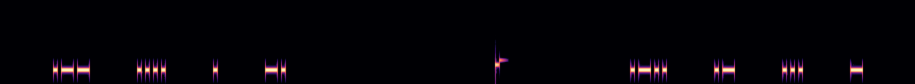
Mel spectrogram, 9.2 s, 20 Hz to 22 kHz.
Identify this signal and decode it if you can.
Morse code, heard as a keyed tone, about 30 wpm, spaced as for 14 wpm, 700 Hz. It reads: WHEN LAST
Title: 4x Character Spacing - Top 500 Words - 30wpm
